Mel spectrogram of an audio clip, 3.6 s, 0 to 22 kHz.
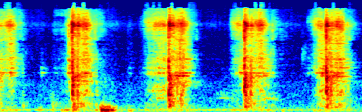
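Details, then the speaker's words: Harley Sportster front wheel, a 21-inch 40-spoke rim laced to a 1974-77 big-twin hub, spacers swapped: sharp scraping rasp about once a second as the wheel turns. Outer spokes rubbing the brake caliper. "every time it gets on an outer spoke certain areas it wants to hit you can hear it there"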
